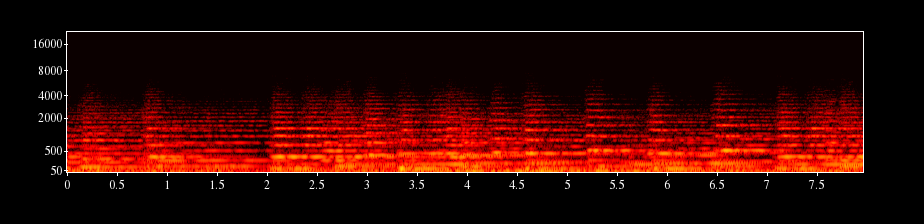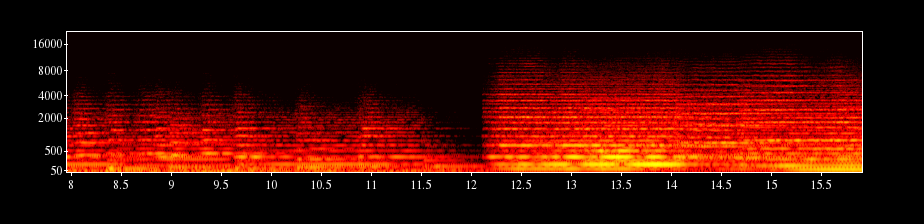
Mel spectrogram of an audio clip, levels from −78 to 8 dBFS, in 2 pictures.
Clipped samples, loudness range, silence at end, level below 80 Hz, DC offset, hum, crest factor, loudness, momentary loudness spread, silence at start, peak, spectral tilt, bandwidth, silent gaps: under 0.1%; 13 LU; 0 s; -36 dBFS; under 0.1%; none; 20 dB; -25 LUFS; 18 LU; 0 s; -6 dBFS; -7 dB/octave; 11 kHz; none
